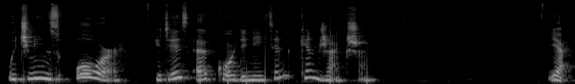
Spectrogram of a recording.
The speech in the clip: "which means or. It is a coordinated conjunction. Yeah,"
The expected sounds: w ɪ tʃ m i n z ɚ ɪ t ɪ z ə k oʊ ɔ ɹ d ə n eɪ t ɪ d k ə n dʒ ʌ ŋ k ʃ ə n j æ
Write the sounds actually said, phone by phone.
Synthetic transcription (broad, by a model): w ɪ tʃ m i n z ɚ ɪ t ɪ z ə k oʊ ɔ ɹ d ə n eɪ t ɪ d k ə n dʒ ʌ ŋ k ʃ ə n j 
